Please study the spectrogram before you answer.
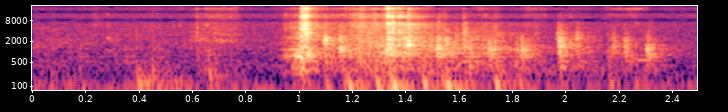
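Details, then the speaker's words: Honda GX160 engine on an auction-bought compactor plate, cheap copy carburettor fitted, brief run on starting spray: harsh, irregular clacking knock from inside the engine, also noisy when pulled over; cause unknown. "hear that clacky knocking noise that just sounds horrific so we're going to find out what that is"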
